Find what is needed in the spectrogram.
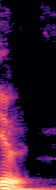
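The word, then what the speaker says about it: ils: yang artinya dia ya Meskipun tulisannya ada esnya Tapi bacanya tetap Il yang artinya mereka untuk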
